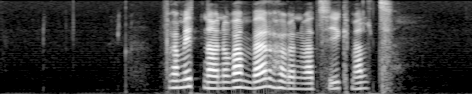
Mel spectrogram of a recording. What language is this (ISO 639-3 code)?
nor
